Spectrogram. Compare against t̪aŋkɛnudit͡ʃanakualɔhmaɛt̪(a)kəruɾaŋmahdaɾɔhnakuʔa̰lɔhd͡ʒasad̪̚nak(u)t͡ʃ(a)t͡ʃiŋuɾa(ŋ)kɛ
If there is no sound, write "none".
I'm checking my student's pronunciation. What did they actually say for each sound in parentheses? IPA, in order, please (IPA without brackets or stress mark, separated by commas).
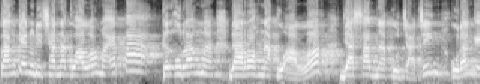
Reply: a, u, a, ŋ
